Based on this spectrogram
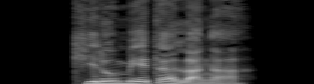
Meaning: inflection of kilometerlang: 1. strong/mixed nominative masculine singular 2. strong genitive/dative feminine singular 3. strong genitive plural
- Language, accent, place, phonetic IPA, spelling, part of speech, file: German, Germany, Berlin, [kiloˈmeːtɐlaŋɐ], kilometerlanger, adjective, De-kilometerlanger.ogg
